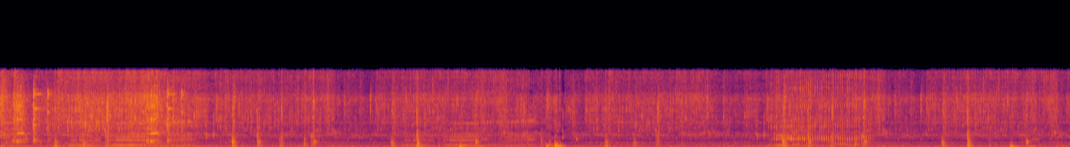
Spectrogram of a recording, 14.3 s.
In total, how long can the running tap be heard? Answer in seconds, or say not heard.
14 s.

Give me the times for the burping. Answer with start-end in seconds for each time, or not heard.
0.8-2.6, 5.2-7.2, 10.2-11.7.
